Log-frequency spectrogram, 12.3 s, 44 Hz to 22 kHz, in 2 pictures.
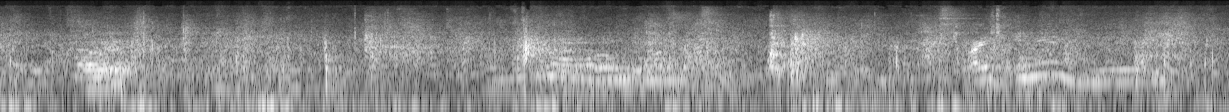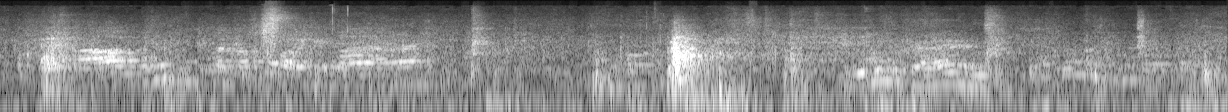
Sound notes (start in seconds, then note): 0.0 background chatter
